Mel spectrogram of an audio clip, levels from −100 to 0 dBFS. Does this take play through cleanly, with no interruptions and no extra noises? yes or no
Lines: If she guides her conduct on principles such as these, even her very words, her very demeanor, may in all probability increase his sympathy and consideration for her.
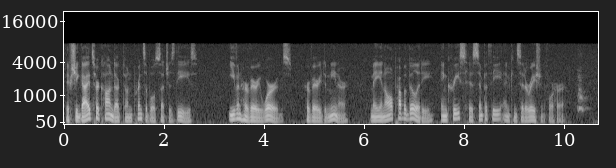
no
